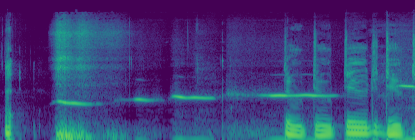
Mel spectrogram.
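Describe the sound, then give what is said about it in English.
A person whistles a short, wavering tune close to the microphone, the pitch stepping up across a few sustained notes, and then a voice starts talking over the end of it. “Can whistling into a microphone be a good thing?”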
